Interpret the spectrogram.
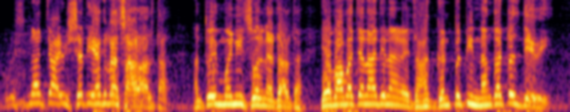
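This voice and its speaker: A man with a Marathi accent preaching a comic devotional sermon in a pavilion, loudly quizzing his listeners. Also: sits high, expressive, fast, vocal fry. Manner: loud, quizzing the audience, singsong mimicry. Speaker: kirtan preacher. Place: outdoor pavilion before a crowd. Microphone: stage microphone.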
